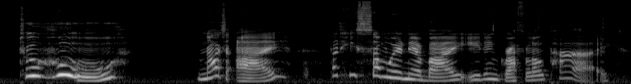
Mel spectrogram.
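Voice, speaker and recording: In a put-on character voice, a woman speaks at a high pitch and a fairly slow pace. Her pitch swings very widely. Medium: read story. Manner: hooting.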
